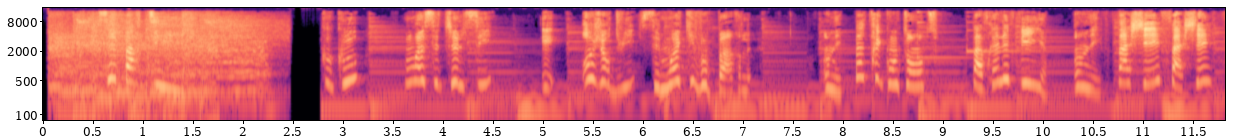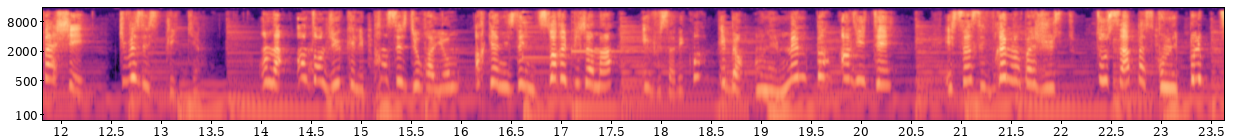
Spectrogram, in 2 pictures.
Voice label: female French cartoon animation; barbie; devine voices

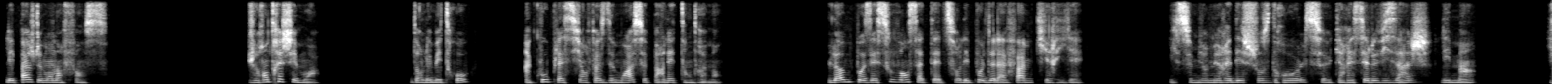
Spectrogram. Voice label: female French audiobook narration

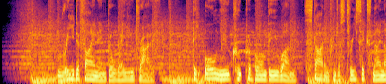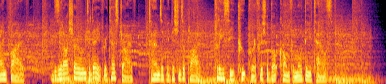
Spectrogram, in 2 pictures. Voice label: male english commercial; Cupra

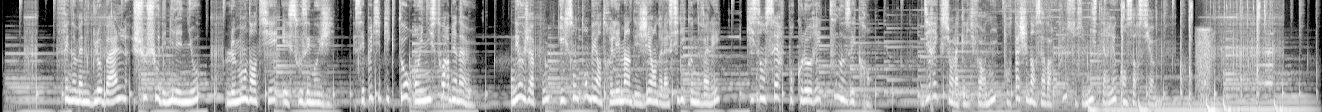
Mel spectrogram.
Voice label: female French documentary; emojination

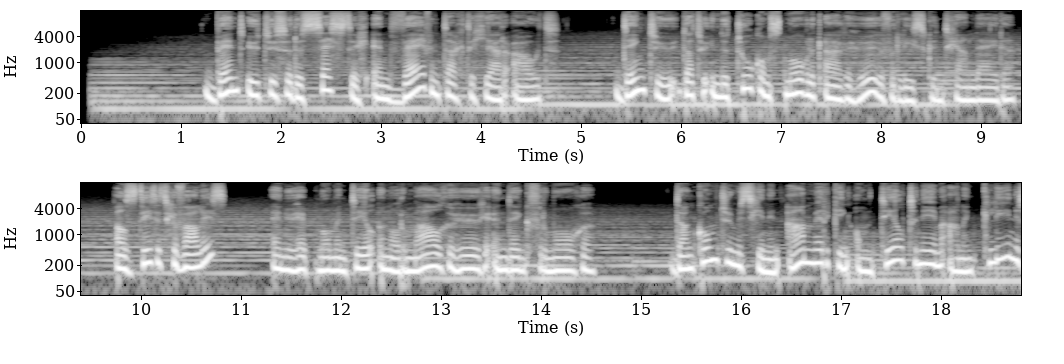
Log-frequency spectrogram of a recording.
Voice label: female Flemish radio commercial

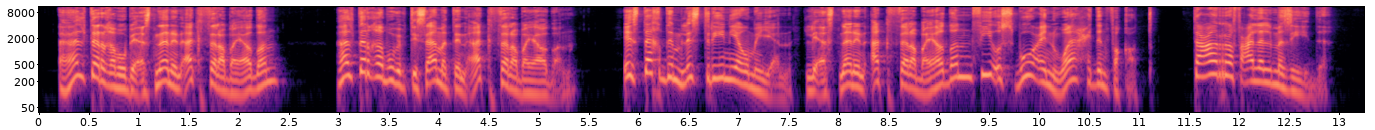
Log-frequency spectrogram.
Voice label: male arabic msa modern standard arabic commercial

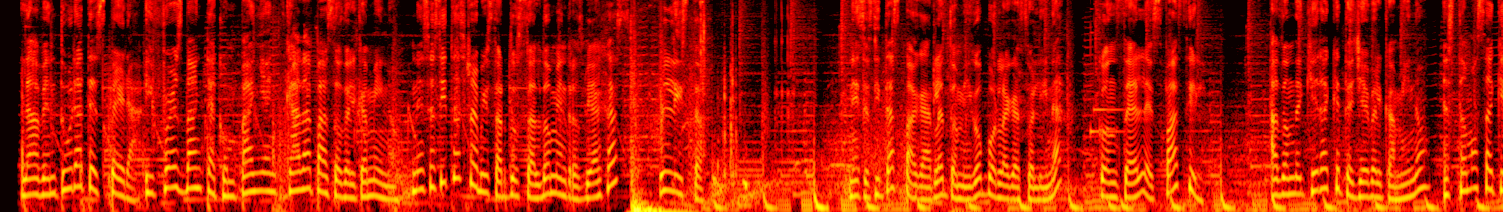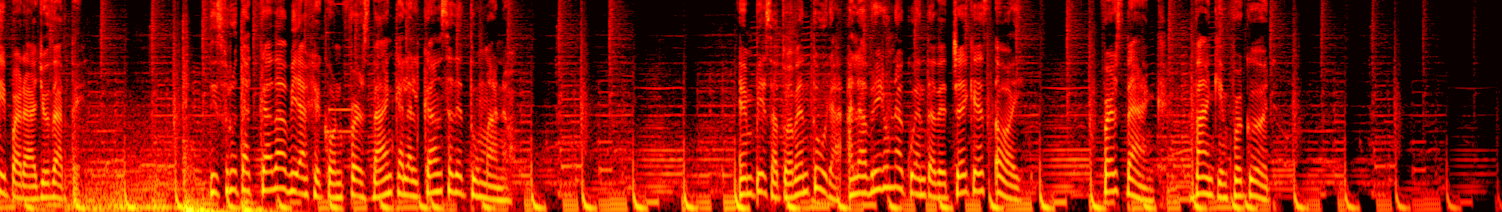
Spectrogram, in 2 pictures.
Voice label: female argentinian neutral spanish latam; tv spot; firstbank adventure awaits

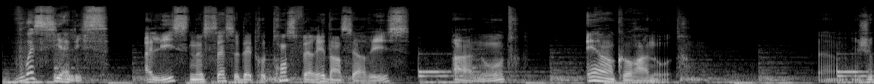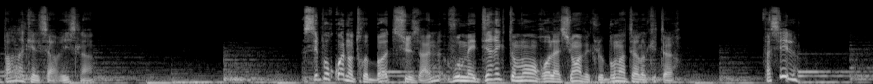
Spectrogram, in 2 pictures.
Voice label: male italian french commercial; majorel

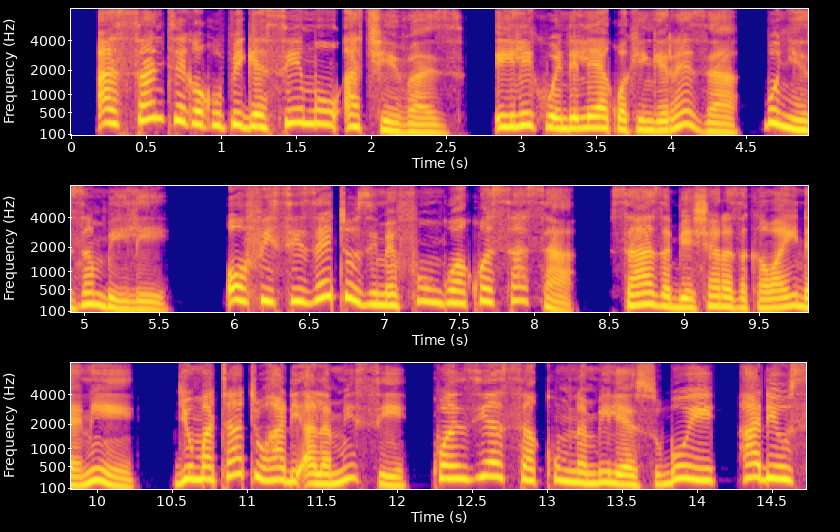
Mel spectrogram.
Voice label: female swahili ivr; devine voices

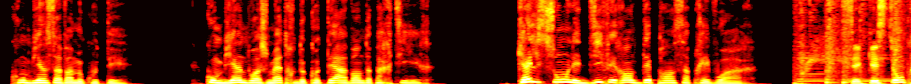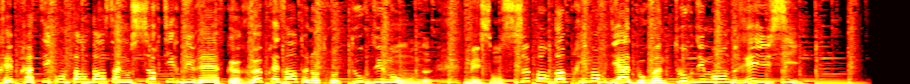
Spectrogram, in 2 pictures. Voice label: male arabic french commercial

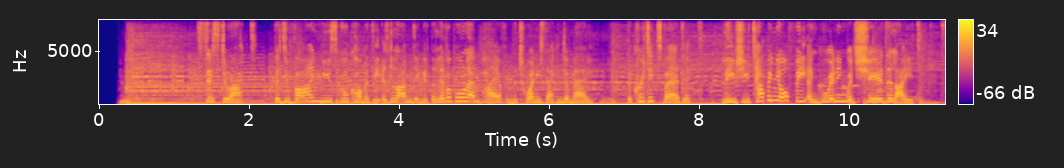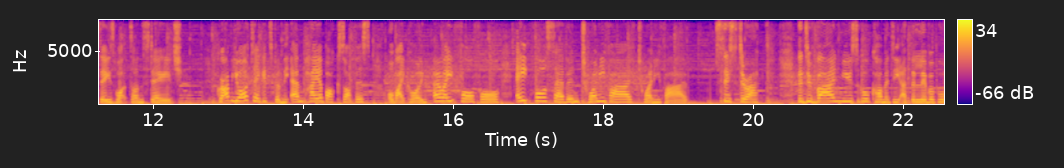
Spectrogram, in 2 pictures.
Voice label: female english compilation; english northern accents

